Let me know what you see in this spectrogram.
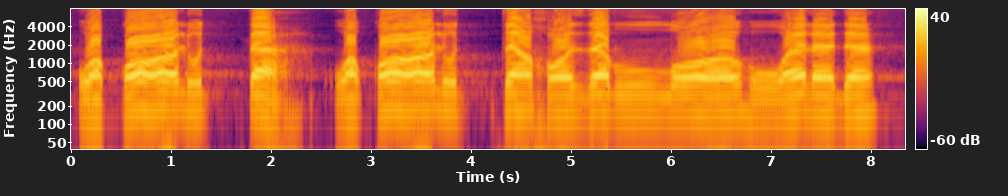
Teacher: Di sini perlu ditebalkan lamnya tapi jangan menebalkan zalnya tidak dibaca waqah tapi dza tipis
